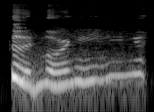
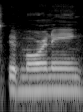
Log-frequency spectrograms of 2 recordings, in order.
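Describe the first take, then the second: First: High, slow drawn-out good morning; sing-song greeting. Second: Said in the usual way. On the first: Shown as a demonstration. Sung-out greeting. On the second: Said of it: "greeting viewer twice".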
